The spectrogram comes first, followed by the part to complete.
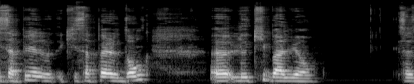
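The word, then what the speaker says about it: Kybalion: à télécharger qui s'appelle qui s'appelle donc le kibalion ça s'écrit k y B a l i o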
